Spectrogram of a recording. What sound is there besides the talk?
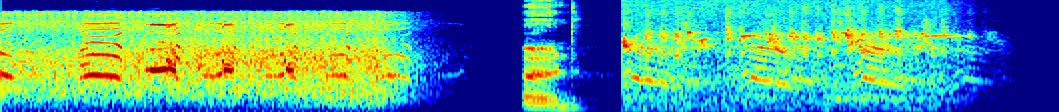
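seagulls squawking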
